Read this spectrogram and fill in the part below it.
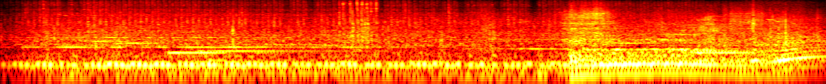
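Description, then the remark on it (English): A vintage car, cranked by hand to start, chugs with a steady low drone, then revs up louder and pulls away down a driveway, its pitch climbing as it drives off. “Sebastian hurries over and desperately tries to crank the car.”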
